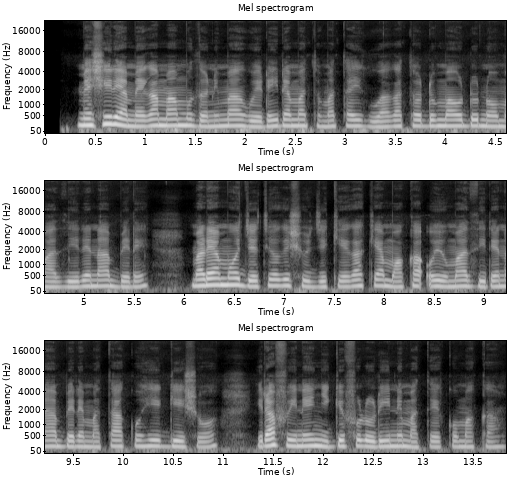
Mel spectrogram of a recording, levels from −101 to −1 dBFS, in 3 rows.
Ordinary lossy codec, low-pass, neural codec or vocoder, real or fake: none; none; none; real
